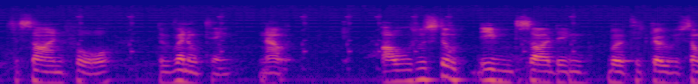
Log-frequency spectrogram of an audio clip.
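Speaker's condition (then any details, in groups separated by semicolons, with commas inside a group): No condition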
